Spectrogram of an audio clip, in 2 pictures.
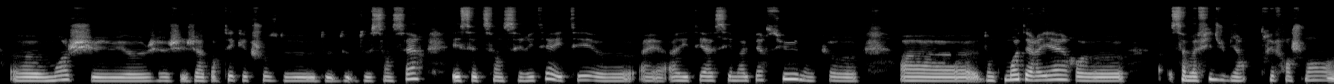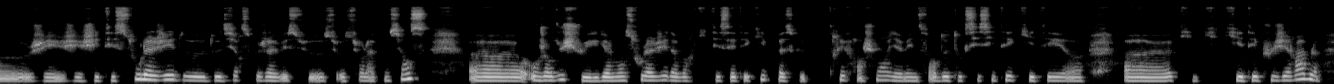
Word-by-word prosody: heu, 170 0 +5
moi, 190 +6 +1
j'ai, 165 -5 +3
heu, 160 0 +1
j'ai 170 0 -4
j'ai 160 - 0
j'ai 175 +2 -1
apporté 170 +3 -3
quelque 180 -2 -5
chose 180 -3 -6
de 165 -1 0
de 160 - +1
de 155 +3 -4
de 170 - -2
sincère 175 +10 0 0.3
et 175 - +7
cette 175 -1 +2
sincérité 175 +5 -2
a 235 - +3
été, 195 +2 -1
heu, 160 -1 -2
a 170 -1 -5
a 180 - 0
été 175 +2 -1
assez 180 +1 -1
mal 180 0 -2
perçue. 240 +5 +1
Donc, 175 -5 -5
heu, 165 -2 -2 0.5
heu 170 -1 +3
donc, 185 -2 -3
moi, 225 +2 +5
derrière, 215 0 +2
heu, 170 -1 +2 0.4
ça 205 - +4
m'a 180 - +4
fait 240 - 0
du 210 -3 -3
bien, 180 -1 -3
très 200 - -5
franchement, 100 - -3
heu, 85 0 +1
j'ai 80 -1 0
j'ai 165 - -4
j'étais 170 +1 -2
soulagée 220 +1 +5
de 185 -4 +1
de 175 +2 0
dire 195 +3 -6
ce - - -6
que 180 - -5
j'avais 175 - +1
su 170 - -2
sur 165 - -5
sur 175 +1 -6
la - - -3
conscience. 250 - +3 0.4
Heu, - - +2 0.6
aujourd'hui, 190 +3 +2
je - - +6
suis 165 -2 +1
également 175 +1 +3
soulagée 190 +1 0
d'avoir 170 -2 -2
quitté 175 +1 -10
cette 175 0 -1
équipe 215 +4 -5
parce 170 -1 -1
que, - - -6 0.2
très 205 - -5
franchement, 200 -2 -4
il 185 - -3
y - - 0
avait 170 0 -1
une 165 - -3
sorte 170 0 -4
de 180 - +4
toxicité 180 +1 -3
qui 185 -2 -2
était, 175 0 -1
heu, 165 0 -2 0.5
heu, 165 0 +3
qui 170 -2 -15
qui - - -16
qui 180 - +1
était 180 +1 +2
plus 190 +1 -7
gérable, 220 +4 +1
175 Hz, 200 wpm, -23 LUFS, 165-190 Hz, 0.6 s, et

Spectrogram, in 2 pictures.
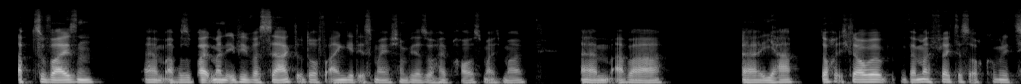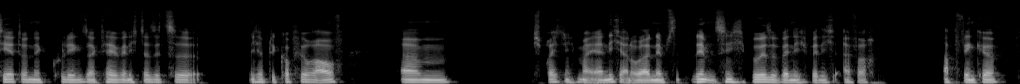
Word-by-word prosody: abzuweisen. 105 -1 +4 0.4
Ähm, 105 -2 0
aber 100 +2 -1
sobald 105 0 +3
man 105 -1 +5
irgendwie 105 +1 +1
was 100 -1 -1
sagt 110 +1 +3
und 110 - -5
drauf 105 -2 -1
eingeht, 105 +1 +1
ist 105 - -6
man 100 -2 0
ja 95 - -4
schon 100 0 -5
wieder 100 -2 -1
so 90 -4 -4
halb 100 0 -6
raus 95 +2 -3
manchmal. 95 +2 -4 0.5
Ähm, 100 +2 +2
aber, 95 -2 +1 0.7
äh, 100 -1 +3
ja, 105 +2 0 0.2
doch, 115 +3 +2
ich - - -5
glaube, 115 -1 +6
wenn 110 0 0
man 115 0 +4
vielleicht 115 -1 -2
das 110 - -5
auch 100 - -6
kommuniziert 115 +2 -2
und 110 0 0
den 105 0 -1
Kollegen 105 -1 -1
sagt: 105 -2 -3
„Hey, 110 -2 +3
wenn 105 -1 +1
ich 105 - -3
da 110 - -2
sitze, 105 0 -3 0.4
ich 115 - -4
habe 110 -1 -2
die 110 - -4
Kopfhörer 110 -3 -1
auf, 115 +4 0 0.5
ähm, 105 0 +2 0.8
sprecht 115 +1 -5
mich 105 -2 -4
mal 105 -3 -1
eher 100 - +1
nicht 110 +3 +1
an - - -2
oder 95 0 +3
nehmt's 100 +2 0
nehmt's 115 -4 +1
nicht 110 -3 -1
böse, 110 -2 +3
wenn 100 0 +3
ich 100 +1 -3
wenn 100 0 -1
ich 100 +1 -7
einfach 100 -6 -5 0.7
abwinke.“ 105 +1 0
105 Hz, 190 wpm, -25 LUFS, 100-110 Hz, 0.8 s, glaube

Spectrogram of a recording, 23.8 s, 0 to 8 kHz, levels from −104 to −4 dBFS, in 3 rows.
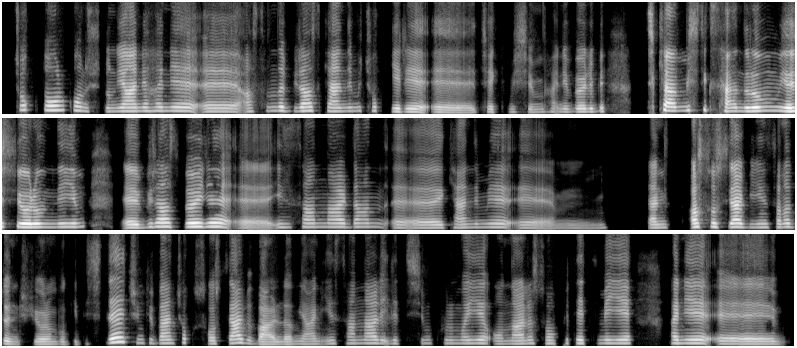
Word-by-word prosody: Çok 325 -1 -8
doğru 310 0 +4
konuştun, 255 -6 -8
yani, 245 +1 +2
hani, 260 +1 -6
eee, 220 -4 -2
aslında 255 +4 -5
biraz 260 +2 +1
kendimi 250 +1 -4
çok 265 -1 -14
geri, 205 -3 0
eee, 160 -3 -6
çekmişim. 185 0 -14
Hani, 200 -1 -14
böyle, 210 0 -2
bir 220 - -7 0.4
tükenmişlik 295 +4 +3
sendromu 245 +2 +5
mu 270 - -7
yaşıyorum, 240 0 +8
neyim? 255 +2 -3 0.4
Eee, 210 0 +2
biraz 275 +1 +1
böyle, 265 0 +8 0.3
eee, 105 0 -7
insanlardan, 255 +1 -7
eee, 200 0 -5
kendimi, 230 +3 -10
emm, 95 - -11 0.4
yani 210 +1 -3 0.2
asosyal 255 0 +4
bir 230 - -19
insana 235 +1 -7
dönüşüyorum 175 -2 -6
bu 170 -1 -17
gidişle. 180 - +2
Çünkü 250 -5 -19
ben 240 +1 -2
çok 270 +3 -13
sosyal 220 +5 -3
bir 215 -3 -15
varlığım. 170 0 -4
Yani 185 0 -12
insanlarla 225 +2 -9
iletişim 225 +1 -19
kurmayı, 230 0 -9
onlarla 205 +2 -8
sohbet 220 +2 -15
etmeyi, 235 +1 -4 0.4
hani, 235 0 -3
eee, 185 -6 -1
235 Hz, 130 wpm, -20 LUFS, 200-255 Hz, 0.4 s, yaşıyorum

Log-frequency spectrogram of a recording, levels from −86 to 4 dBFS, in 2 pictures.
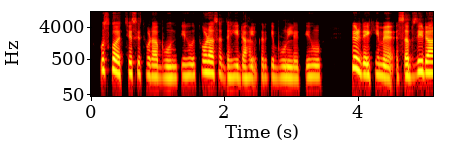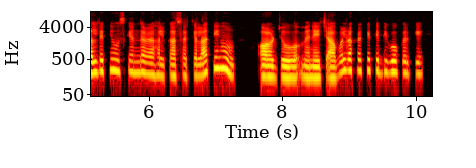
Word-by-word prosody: उसको 255 0 +4
अच्छे 205 -1 +2
से 205 +1 -6
थोड़ा 185 -3 -1
भुनती 160 +2 -4
हूँ, 180 0 -4
थोड़ा-सा 210 -3 +3
दही 160 0 -4
डालकर 160 +1 -4
के 165 +1 -9
भून 160 +1 -4
लेती 155 +1 -4
हूँ। 165 0 -3 0.5
फिर 290 -2 +8
देखिए, 190 -1 +2
मैं 165 -4 +4
सब्ज़ी 180 +6 +3
डाल 215 0 +6
देती 235 +2 -3
हूँ 255 - 0
उसके 235 -1 -7
अंदर, 220 0 -2 0.2
हल्का-सा 180 0 -4
चलाती 190 +12 0
हूँ 265 -11 +2 0.4
और 165 -1 +5
जो 155 0 +1
मैंने 155 -1 0
चावल 155 +10 0
रख 250 0 -1
रखे 245 +1 -5
थे - - +1
भिगोकर 225 -1 -2
के, 205 0 -9
185 Hz, 200 wpm, -23 LUFS, 165-225 Hz, 0.5 s, फिर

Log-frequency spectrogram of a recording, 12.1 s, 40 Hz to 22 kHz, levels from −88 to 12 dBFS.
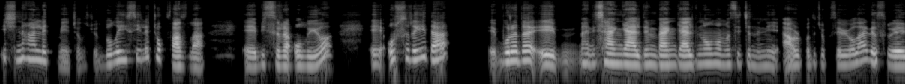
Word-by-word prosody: işini 270 -1 -7
halletmeye 245 -4 -4
çalışıyor. - - -23
Dolayısıyla 245 +8 -4
çok 270 -3 -7
fazla, 155 -3 +1 0.5
eee, 145 0 -3
bir 180 - -12
sıra 165 -2 -1
oluyor. 160 - -3 0.5
Eee, - - -6
o - - +1
sırayı 270 +2 -2
da, 240 +2 +5 0.5
eee, 450 - -9
burada, 235 +2 +6
eee, 175 -2 +3
b 110 - -13
hani, 190 -2 -7
sen 195 -1 +3
geldin, 180 -1 +4
ben 175 0 +6
geldim 175 +1 +3
olmaması 190 -1 -7
için, 180 -2 -11
hani, 160 0 -14
Avrupa'da 170 +3 -3
çok 175 -2 -19
seviyorlar 195 +8 -4
ya 200 - 0
sıraya 160 -6 +2
185 Hz, 155 wpm, -23 LUFS, 170-240 Hz, 0.5 s, burada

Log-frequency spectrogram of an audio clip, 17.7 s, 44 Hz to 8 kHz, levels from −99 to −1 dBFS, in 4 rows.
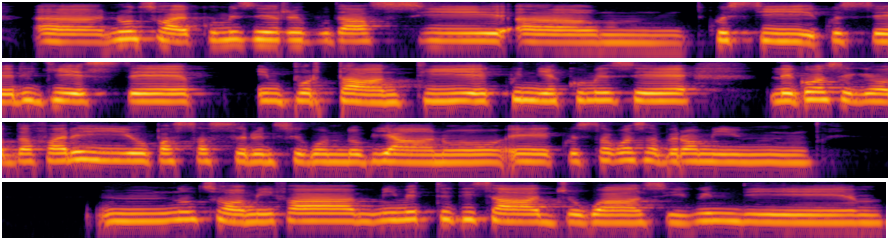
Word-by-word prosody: ehm, 200 -2 -1
non 255 +2 +4
so, 255 -4 -1
è 200 -1 +3
come 240 +1 -3
se 245 -1 +3
reputassi, 220 0 0
uhm, 190 -2 -3
questi 230 -6 0
queste 220 -1 -1
richieste 210 -1 +2 0.2
importanti 215 -1 +1
e 215 0 +3
quindi 235 -2 +2
è 215 - 0
come 230 +1 0
se 220 -2 +3 0.3
le 220 +1 +4
cose 245 -1 +3
che 215 +1 0
ho 205 - +4
da 210 +1 0
fare 220 +3 +3
io 225 -3 +3
passassero 215 -1 -3
in 200 - -1
secondo 200 -1 -2
piano 195 -1 0
e 205 -1 -2
questa 215 +2 -4
cosa, 230 0 -2
però, 210 +1 0
mi 200 -1 -2
mhmm, 195 -1 -5 0.9
mhmm, 210 +1 -3
non 250 +1 -1
so, 220 -6 0
mi 205 +1 -1
fa 215 0 +3
mi 215 +3 -3
mette 250 +1 -1
disagio 205 -6 0
quasi, 190 -1 -2
quindi 195 -3 -2
215 Hz, 150 wpm, -23 LUFS, 200-225 Hz, 0.9 s, non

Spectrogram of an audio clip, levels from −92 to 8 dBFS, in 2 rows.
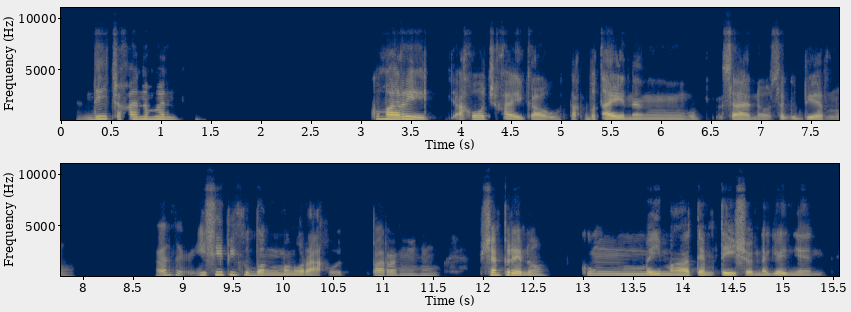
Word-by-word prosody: Hindi, 190 +11 -1
tsaka 220 +1 -2
naman 215 -4 -1 1.9
kunwari, 220 -4 +5 0.3
ako 180 0 -1
tsaka 130 - -4
ikaw? 105 0 -1 0.2
Takbo 150 +1 -8
tayo 135 -1 +5
ng, 125 0 -6 0.7
sa 115 -3 0
ano, 100 +2 -10
sa 125 +5 -7
gobyerno. 135 +2 -5 1.2
Iisipin 240 +2 -1
ko 225 - -3
bang 170 -2 +1
mangurakot? 130 -6 -2 0.2
Parang, 175 +2 -2 0.8
siyempre 225 -4 +6
'no, 175 +4 -5 0.2
kung 180 0 -5 0.4
may 170 -1 +5
mga 160 -2 +3
temptation 135 -3 +4
na 120 - -1
ganyan, 110 -5 -2
155 Hz, 105 wpm, -26 LUFS, 130-195 Hz, 1.9 s, siyempre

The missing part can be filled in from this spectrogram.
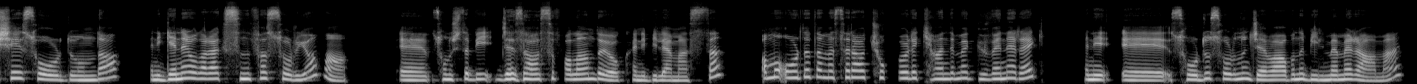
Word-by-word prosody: şey 285 -1 +5
sorduğunda 215 - +1 0.3
hani, 210 -2 +2
genel 250 +5 +5
olarak 265 -1 +1
sınıfa 265 +2 +1
soruyor 250 - 0
ama, - - -3 0.5
eee, 195 -1 +1
sonuçta 230 +2 -1
bir 240 0 -2
cezası 245 +1 +2
falan 245 0 +1
da 255 - +2
yok, 190 -4 0
hani, 195 -3 -2
bilemezsen. 190 - -2 0.4
Ama 315 +4 0
orada 310 +2 0
da 340 - -1
mesela 320 0 0
çok, 305 -1 -7
böyle, 285 0 0
kendime 255 +3 -1
güvenerek 265 +5 -1 0.4
hani, 220 -1 +2
eee, 190 -1 +1
sorduğu 220 +4 0
sorunun 255 0 +1
cevabını 215 +1 +2
bilmeme 215 +2 +2
rağmen, 185 - -3
240 Hz, 135 wpm, -20 LUFS, 210-280 Hz, 0.5 s, şey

